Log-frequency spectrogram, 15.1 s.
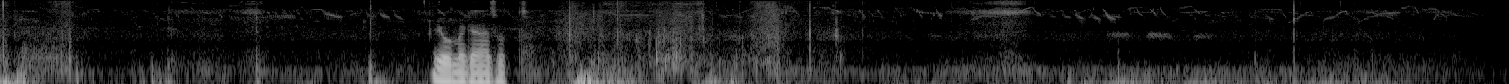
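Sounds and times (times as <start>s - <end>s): songbird singing: 0.0s - 15.0s.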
